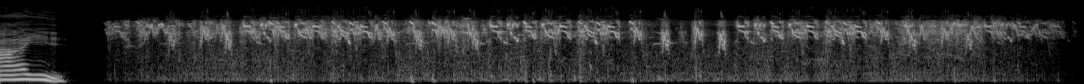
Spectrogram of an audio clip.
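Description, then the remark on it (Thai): A dense chorus of many weaver birds chirping and twittering at once, high-pitched and busy, continuing loudly for about ten seconds after a brief voice at the start. “โอ้โห นกเหรอครับที่เราจะพูดถึงกันเมื่อสักครู่นี้คือนกใช่ไหมที่ว่าเป็นทั้งสถาปนิก เป็นทั้งวิศวกรแล้วก็เป็นช่างลงมือสร้างเองด้วยเนี่ยใช่แล้วค่ะ”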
